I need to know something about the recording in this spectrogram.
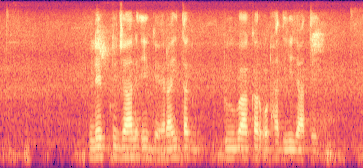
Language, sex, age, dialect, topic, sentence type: Hindi, male, 18-24, Kanauji Braj Bhasha, agriculture, statement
